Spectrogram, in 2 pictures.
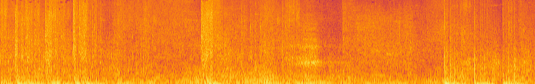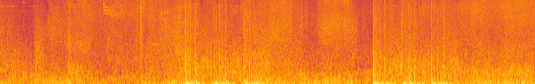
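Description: Rifle fire rattles in quick bursts.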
